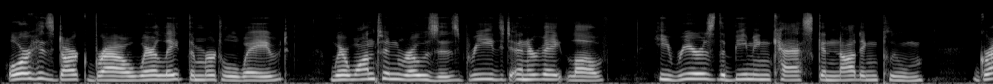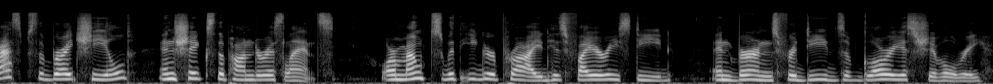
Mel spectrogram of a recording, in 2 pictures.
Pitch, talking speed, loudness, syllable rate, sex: 215 Hz, 140 wpm, -18 LUFS, 4.1 syllables/s, female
